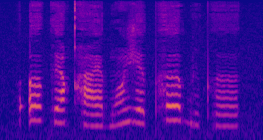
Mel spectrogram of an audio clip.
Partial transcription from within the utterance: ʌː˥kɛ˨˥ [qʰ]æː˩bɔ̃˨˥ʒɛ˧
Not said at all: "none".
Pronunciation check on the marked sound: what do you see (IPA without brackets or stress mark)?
qʰ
